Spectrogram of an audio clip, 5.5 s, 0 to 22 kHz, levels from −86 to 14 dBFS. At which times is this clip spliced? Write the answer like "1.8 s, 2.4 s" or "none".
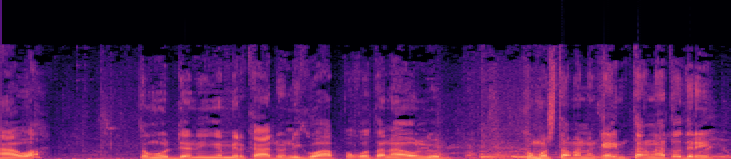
3.5 s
